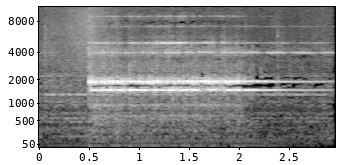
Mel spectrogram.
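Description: Telephone bell ringing in one loud, bright, continuous burst of about a second and a half, then fading away.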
